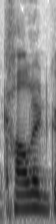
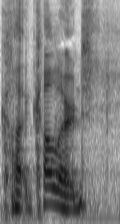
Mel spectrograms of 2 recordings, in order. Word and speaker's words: collard: He didn't know that collard greens. He thought they were pronounced colored. Colored greens.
